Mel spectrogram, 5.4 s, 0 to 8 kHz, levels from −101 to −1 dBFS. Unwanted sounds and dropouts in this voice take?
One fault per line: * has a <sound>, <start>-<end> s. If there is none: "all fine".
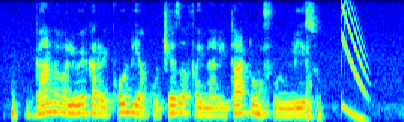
* has a chirp, 4.5-5.0 s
